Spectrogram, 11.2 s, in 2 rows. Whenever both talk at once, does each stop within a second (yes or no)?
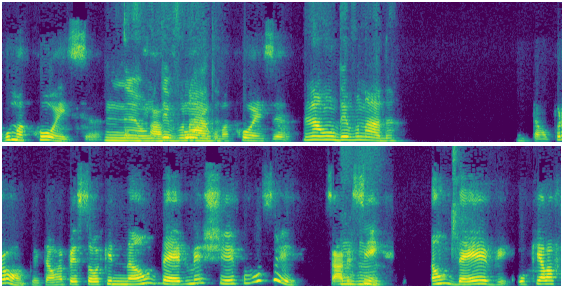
no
